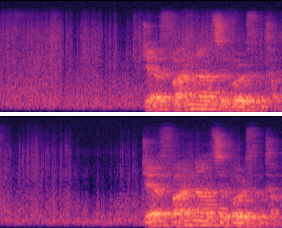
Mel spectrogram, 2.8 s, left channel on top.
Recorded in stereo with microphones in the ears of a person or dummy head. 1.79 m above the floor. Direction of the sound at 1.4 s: 35° right (ahead or behind).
